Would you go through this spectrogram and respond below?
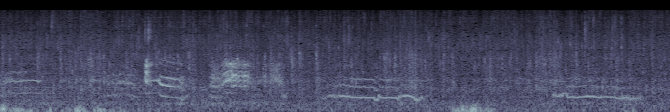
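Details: A male farm cat, Louie, meets a small black female stray for the first time. Several drawn-out, wavering meows rise and fall, some higher and others lower, against a soft patter like rain.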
